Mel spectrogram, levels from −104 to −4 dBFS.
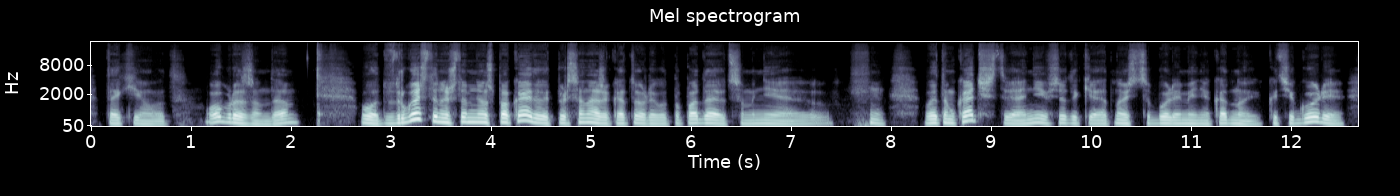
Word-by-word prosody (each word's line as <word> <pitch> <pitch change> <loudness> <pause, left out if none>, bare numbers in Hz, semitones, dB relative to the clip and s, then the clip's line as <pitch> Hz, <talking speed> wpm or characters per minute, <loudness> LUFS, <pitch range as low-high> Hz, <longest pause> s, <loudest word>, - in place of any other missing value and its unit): таким 110 -2 -4
вот 100 -1 -8 0.4
образом, 135 - +1
да. 130 +7 0 0.7
Вот, 125 -5 +3
с 120 - -5
другой 245 - +6
стороны, 185 - +4
что 180 +6 0
меня 170 -1 +2
успокаивает- 155 - +4
персонажи, 135 -2 +1
которые 125 -1 0
вот 110 -2 -5
попадаются 130 -2 +1
мне, 115 -2 -4 0.8
хм, 125 -7 -5 0.4
в 135 - -3
этом 140 0 +2
качестве, 130 - 0
они 135 +5 -1
всё-таки 125 -1 -5
относятся 115 +1 -3
более-менее 120 -2 -1
к 100 - -18
одной 110 -5 -2
категории. 125 - 0
125 Hz, 130 wpm, -23 LUFS, 115-145 Hz, 0.8 s, другой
